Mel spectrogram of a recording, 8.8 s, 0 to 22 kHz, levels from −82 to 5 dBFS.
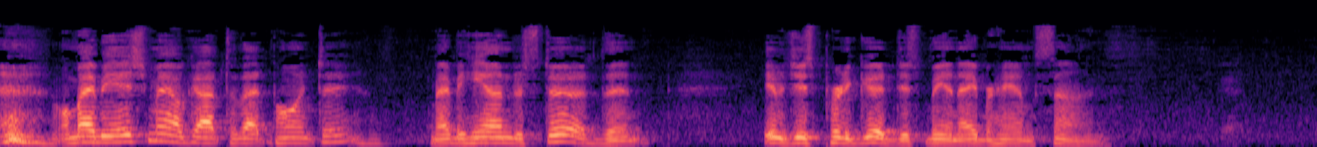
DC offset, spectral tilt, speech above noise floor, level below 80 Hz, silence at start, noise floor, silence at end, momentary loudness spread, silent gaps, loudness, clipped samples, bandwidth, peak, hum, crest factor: under 0.1%; -6 dB/octave; 35 dB; -56 dBFS; 0 s; -53 dBFS; 1.4 s; 12 LU; none; -19 LUFS; under 0.1%; 11 kHz; 0 dBFS; none; 20 dB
